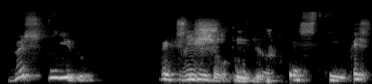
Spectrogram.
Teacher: when an S is before a consonant, C, T, it becomes sh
